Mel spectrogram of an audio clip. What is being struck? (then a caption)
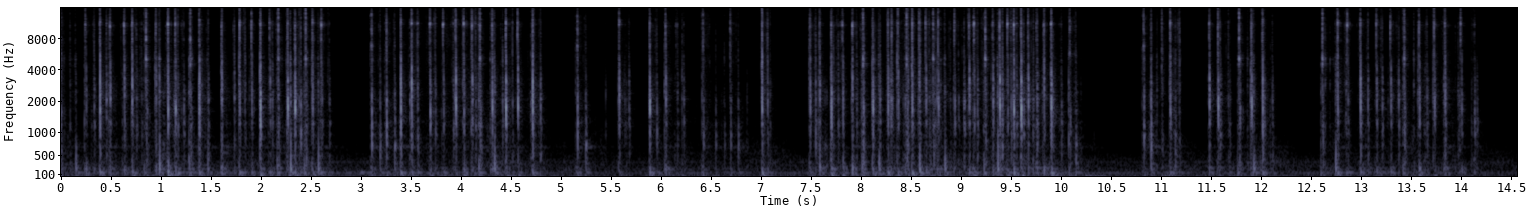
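Plastic mechanical keyboard with clicky switches. A Teamwolf Zhuque+ X08 tenkeyless mechanical keyboard with Outemu Blue clicky switches, stock white plastic keycaps and RGB backlight sits on a solid desktop and is typed on rapidly with the fingertips of both hands. Bursts of fast, bright, sharp clicks come in runs separated by brief pauses, with occasional single keystrokes between them. Each click is crisp and dies away almost instantly, with little low-end thump.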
